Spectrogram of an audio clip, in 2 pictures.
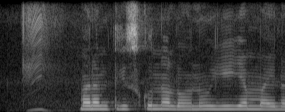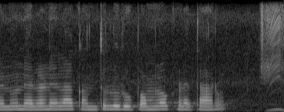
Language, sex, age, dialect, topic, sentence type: Telugu, female, 18-24, Southern, banking, statement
